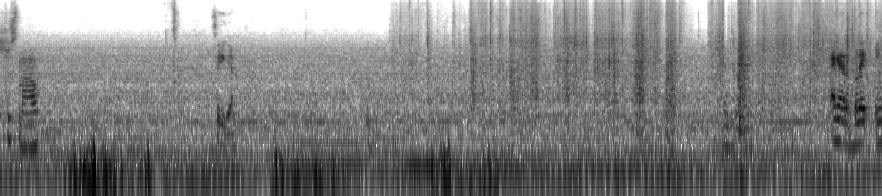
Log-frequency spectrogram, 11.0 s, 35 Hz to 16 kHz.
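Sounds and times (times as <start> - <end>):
plastic bags rustling and crinkling: 4.9 - 11.0.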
